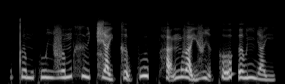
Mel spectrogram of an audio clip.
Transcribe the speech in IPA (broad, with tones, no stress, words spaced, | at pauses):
t̪ə̤˨˩mkwi̤˨˩ və˨˦m xɨ̤˨˩ t͡ɕa˧˩j kə̰˧˨wkwu˦˥p̚ ha̰˧˥ŋva̰˧˨j vḭ˧˨ə̯ko̰˧˥ ʔə˨˦wɲa̤˨˩j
